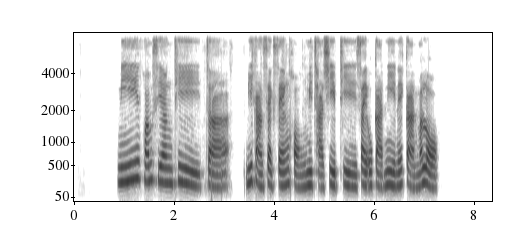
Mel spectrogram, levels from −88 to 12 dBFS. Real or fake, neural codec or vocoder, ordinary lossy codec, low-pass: real; none; none; 7.2 kHz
